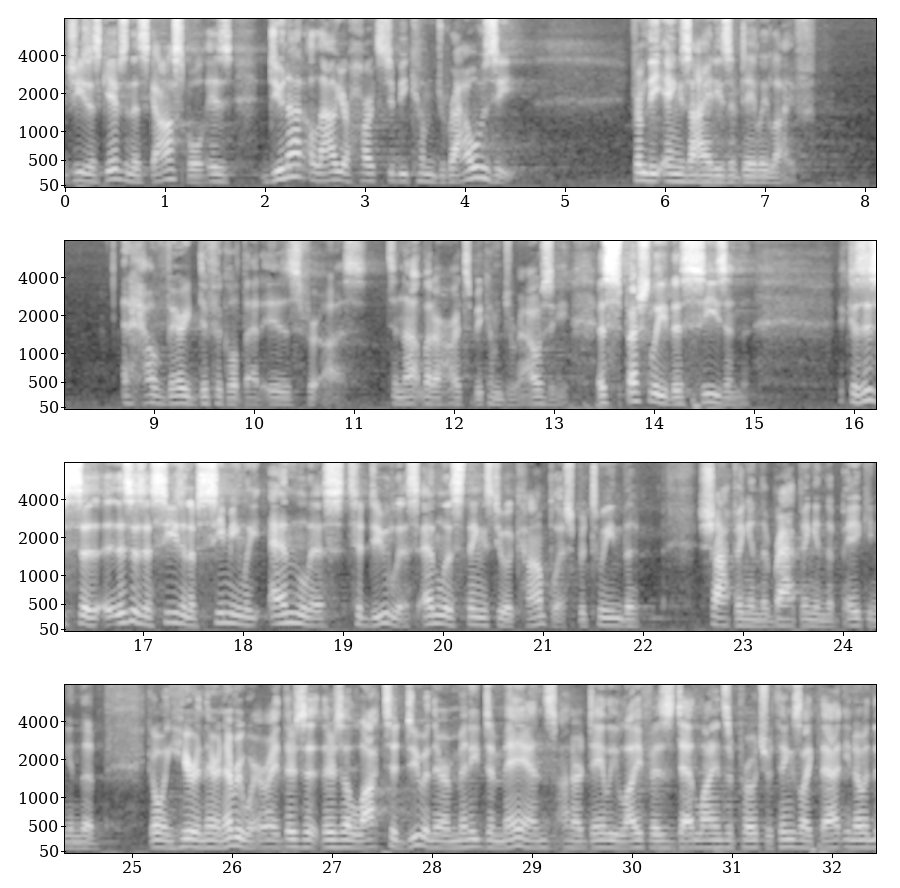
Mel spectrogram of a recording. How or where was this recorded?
large echoing room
